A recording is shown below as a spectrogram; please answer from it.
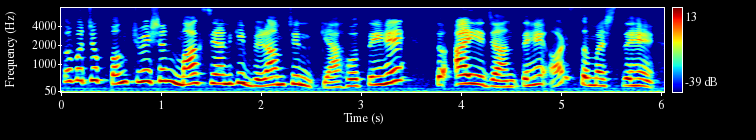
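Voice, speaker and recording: Woman, high-pitched, young adult, children's grammar teacher, coaxing question-and-answer delivery. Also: animated, moderate pace. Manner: addresses children, asks questions and answers them herself. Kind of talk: recorded children's grammar lesson.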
